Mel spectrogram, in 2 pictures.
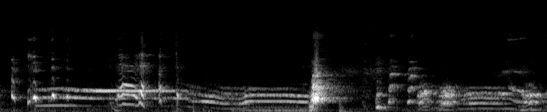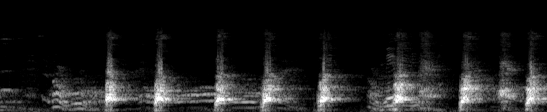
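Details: Labrador Retriever named Shadow, kept as a family pet: a long held tonal howl wavering in pitch for about four seconds, then rhythmic sharp barks roughly every half second, with music in the background.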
